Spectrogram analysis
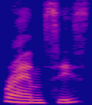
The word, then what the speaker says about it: Ramses: say, I've met Ramses there at the beginning because it's Ramsey, yes? Mhm.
